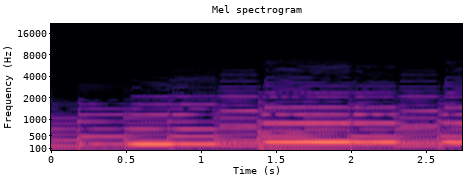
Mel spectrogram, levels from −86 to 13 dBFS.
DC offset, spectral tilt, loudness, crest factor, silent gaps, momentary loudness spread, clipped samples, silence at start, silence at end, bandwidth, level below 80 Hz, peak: under 0.1%; -10 dB/octave; -24 LUFS; 10 dB; none; 9 LU; under 0.1%; 0 s; 0 s; 4 kHz; -56 dBFS; -16 dBFS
